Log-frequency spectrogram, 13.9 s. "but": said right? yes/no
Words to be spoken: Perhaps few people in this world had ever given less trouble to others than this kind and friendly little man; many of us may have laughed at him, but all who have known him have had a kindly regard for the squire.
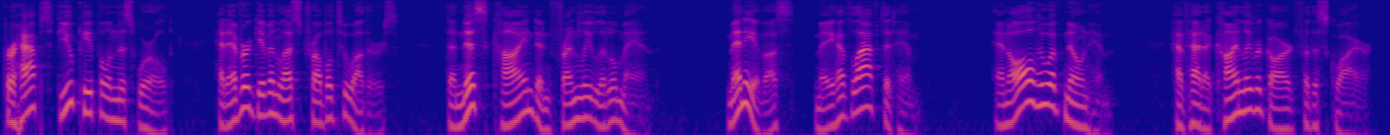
no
